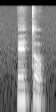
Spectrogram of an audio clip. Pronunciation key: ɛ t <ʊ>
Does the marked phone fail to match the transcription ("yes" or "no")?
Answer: yes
